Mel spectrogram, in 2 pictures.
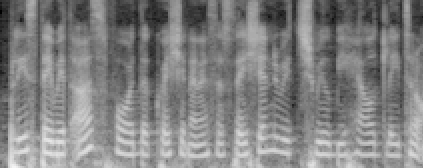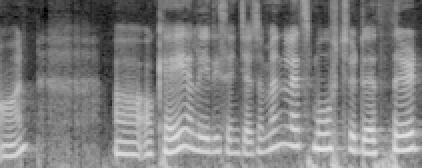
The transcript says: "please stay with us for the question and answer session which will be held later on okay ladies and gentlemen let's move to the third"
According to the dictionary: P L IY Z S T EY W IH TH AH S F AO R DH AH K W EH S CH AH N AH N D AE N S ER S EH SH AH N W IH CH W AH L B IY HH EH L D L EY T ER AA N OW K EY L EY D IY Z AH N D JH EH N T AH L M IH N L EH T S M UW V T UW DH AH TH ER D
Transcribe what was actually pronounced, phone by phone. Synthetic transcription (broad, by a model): P L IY S T EY W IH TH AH S F AO R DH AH K W EH S CH AH N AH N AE S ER S EH SH AH N W IH CH W AH L B IY HH EH L D L EY T ER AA N OW K EY L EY D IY S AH N JH EH N T AH L M IH N L EH T S M UW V T UW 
